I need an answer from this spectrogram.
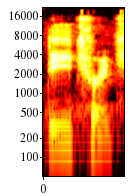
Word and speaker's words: Dietrich: you god damn it I always pronounce his name wrong Jim Monica winced onto the screen dear trich date rich die trick Dietrich that's it my dearest friends Diedrich Daedric that's it like Daedric Prince's I think god damn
